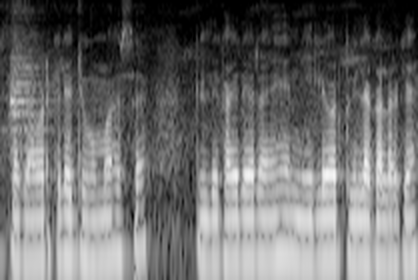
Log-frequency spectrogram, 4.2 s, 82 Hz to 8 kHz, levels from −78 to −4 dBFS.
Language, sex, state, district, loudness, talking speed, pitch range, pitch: Hindi, male, Jharkhand, Sahebganj, -17 LUFS, 200 wpm, 110-120 Hz, 115 Hz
